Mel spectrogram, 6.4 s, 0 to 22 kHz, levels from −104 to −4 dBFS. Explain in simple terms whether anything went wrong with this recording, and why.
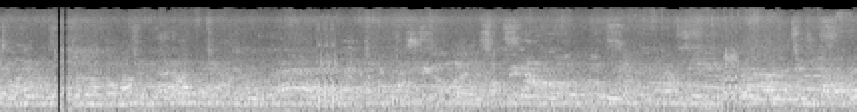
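Three stutters are audible, caused by repeated frames: a short chunk of the compressed audio was stored or sent more than once, so the player plays the same slice again. Each time, a block of about 52 ms repeats. At 0.43 to 0.55 s it plays twice extra, at 2.37 to 2.54 s three times extra, and at 5.42 to 5.54 s twice extra. Each repeat makes the sound slightly longer, by roughly 0.1 to 0.16 s.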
